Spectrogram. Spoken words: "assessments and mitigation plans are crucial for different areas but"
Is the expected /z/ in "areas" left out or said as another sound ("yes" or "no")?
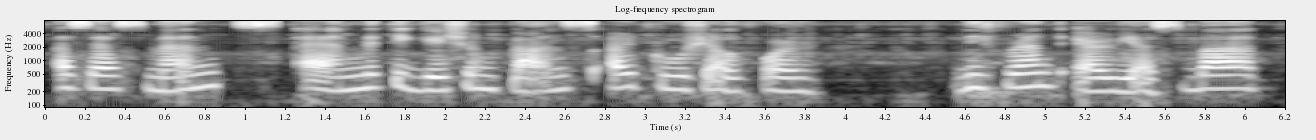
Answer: yes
